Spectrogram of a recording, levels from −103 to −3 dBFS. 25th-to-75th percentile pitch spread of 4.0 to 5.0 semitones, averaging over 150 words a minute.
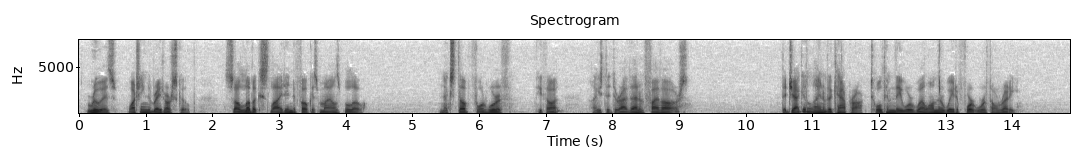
Yes: average, 4.3 semitones; average, 175 wpm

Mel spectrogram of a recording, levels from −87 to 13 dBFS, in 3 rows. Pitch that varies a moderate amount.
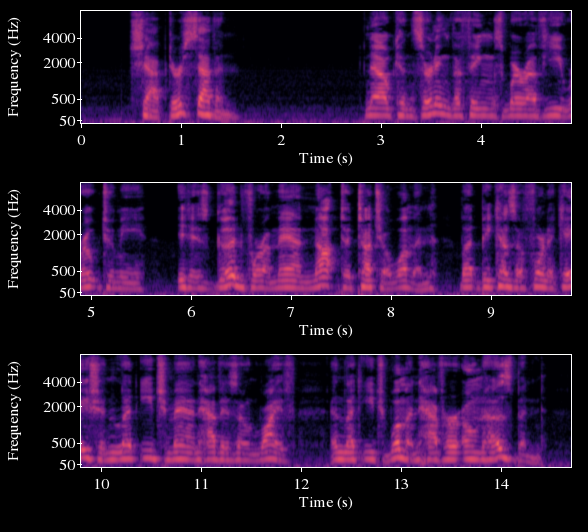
No: narrow, 1.8 semitones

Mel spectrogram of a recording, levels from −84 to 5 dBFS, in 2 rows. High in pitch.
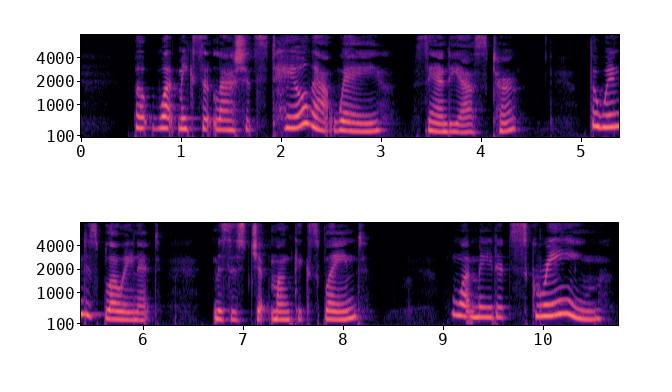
Yes: very high, 270 Hz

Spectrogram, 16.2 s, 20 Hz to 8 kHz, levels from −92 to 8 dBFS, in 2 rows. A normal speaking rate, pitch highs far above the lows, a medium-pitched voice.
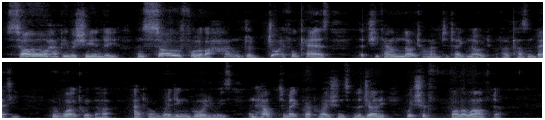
Yes: average, 165 wpm; wide, 5.7 semitones; medium, 145 Hz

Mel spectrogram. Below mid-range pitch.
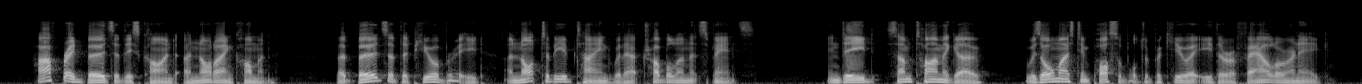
Yes: very low, 90 Hz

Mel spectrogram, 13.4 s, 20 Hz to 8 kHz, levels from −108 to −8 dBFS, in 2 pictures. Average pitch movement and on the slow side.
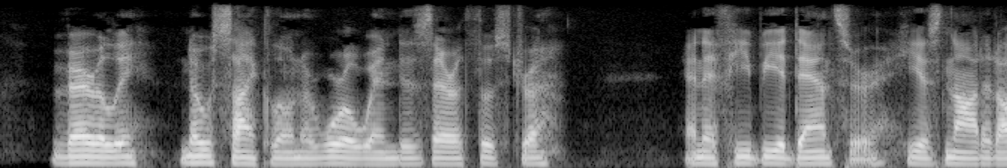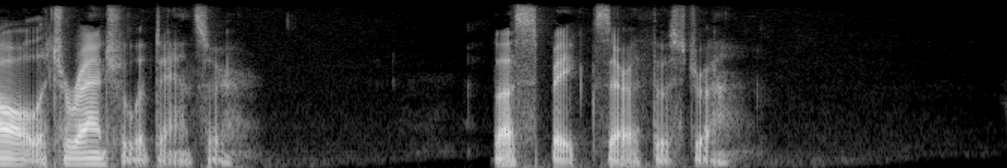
No: narrow, 1.6 semitones; slow, 105 wpm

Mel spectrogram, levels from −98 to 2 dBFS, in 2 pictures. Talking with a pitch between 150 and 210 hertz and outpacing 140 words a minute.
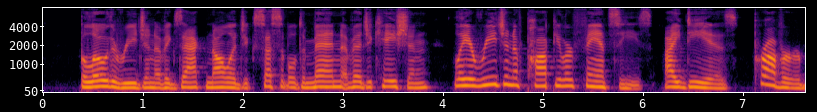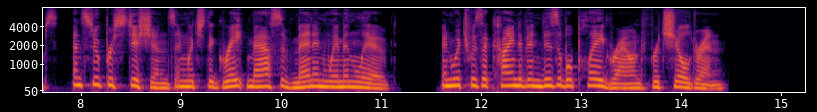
Yes: high, 190 Hz; average, 160 wpm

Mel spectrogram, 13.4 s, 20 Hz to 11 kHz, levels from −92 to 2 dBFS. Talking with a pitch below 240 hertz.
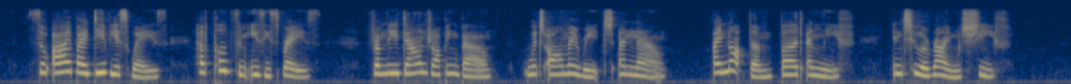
No: very high, 295 Hz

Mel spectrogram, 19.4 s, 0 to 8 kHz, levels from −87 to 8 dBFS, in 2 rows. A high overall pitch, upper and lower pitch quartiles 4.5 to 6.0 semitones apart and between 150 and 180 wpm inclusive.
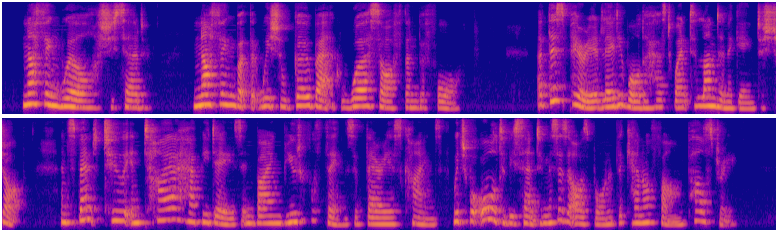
Yes: high, 200 Hz; average, 5.0 semitones; average, 165 wpm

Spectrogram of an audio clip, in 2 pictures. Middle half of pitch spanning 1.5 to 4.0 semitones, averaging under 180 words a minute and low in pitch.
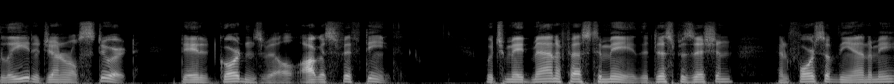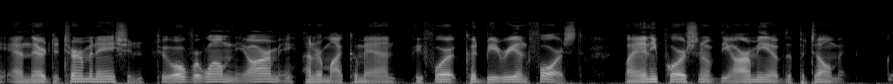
Yes: average, 3.6 semitones; average, 150 wpm; low, 110 Hz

